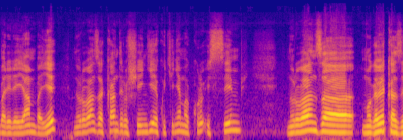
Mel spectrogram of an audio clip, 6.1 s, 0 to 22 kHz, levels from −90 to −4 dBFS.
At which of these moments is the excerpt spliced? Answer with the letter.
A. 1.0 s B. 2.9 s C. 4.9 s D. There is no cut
A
